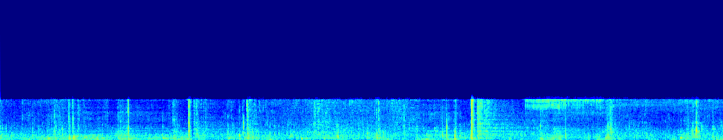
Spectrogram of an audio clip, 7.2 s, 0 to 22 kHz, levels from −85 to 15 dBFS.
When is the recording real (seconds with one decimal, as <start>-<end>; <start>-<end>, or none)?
0.0-0.7; 1.7-4.1; 4.6-5.5; 6.1-7.2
